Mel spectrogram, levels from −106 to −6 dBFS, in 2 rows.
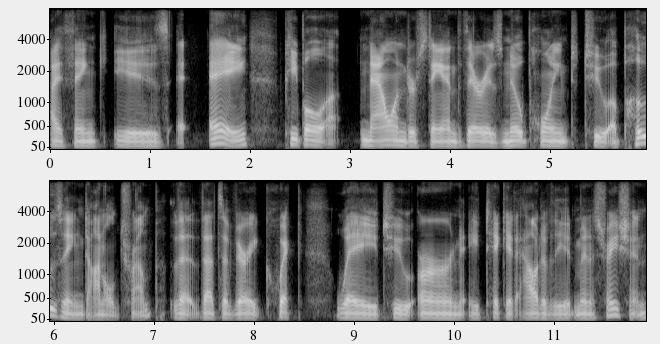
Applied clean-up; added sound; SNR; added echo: none; none; none; none.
